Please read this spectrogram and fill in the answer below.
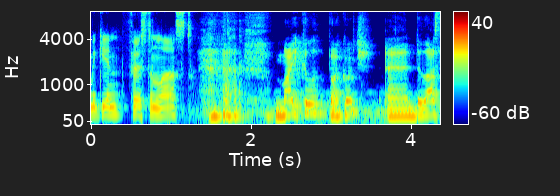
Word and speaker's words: Vakoc: everybody your name again first and last michael bakkoch and the last name is spelled v-a-k-o-c hey thanks for listening i hope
